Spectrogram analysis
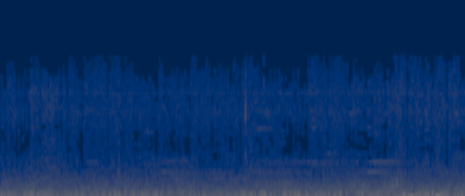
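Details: Swarming honey bees during a capture, a thick continuous drone with a low rumbling undertone, even and unbroken across the few seconds.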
